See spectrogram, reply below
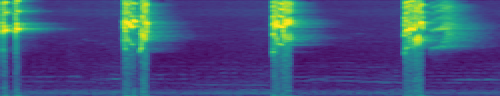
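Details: Lovebird calling as a lure to set other lovebirds singing: four loud, shrill, harsh screeches, some doubled, spaced about a second or more apart; otherwise quiet.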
